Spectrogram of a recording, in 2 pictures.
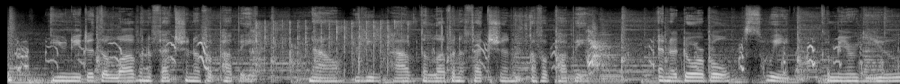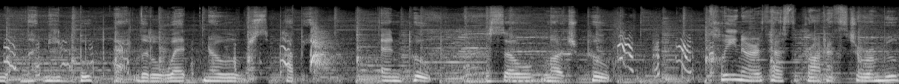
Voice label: Commercial Reel; Demo 2024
